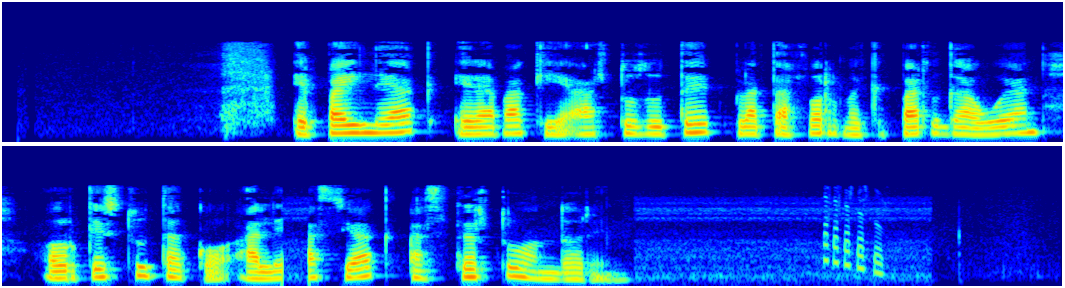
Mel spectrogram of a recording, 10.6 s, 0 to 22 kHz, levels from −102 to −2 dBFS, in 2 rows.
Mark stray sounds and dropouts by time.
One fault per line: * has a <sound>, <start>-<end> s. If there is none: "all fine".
* has a dropout, 6.7-6.8 s
* has a chirp, 9.4-9.8 s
